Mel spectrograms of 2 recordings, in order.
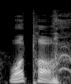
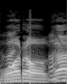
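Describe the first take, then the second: First: Water is said with a British clear t. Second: Water is said with an American flapped t.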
